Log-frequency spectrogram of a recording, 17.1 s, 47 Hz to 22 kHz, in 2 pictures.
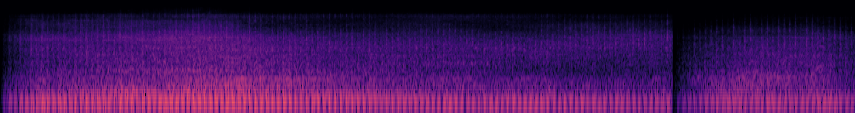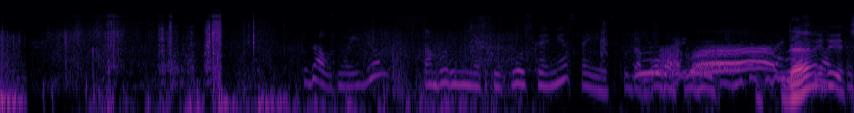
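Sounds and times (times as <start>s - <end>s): small engine running: 0.0s - 8.8s.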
